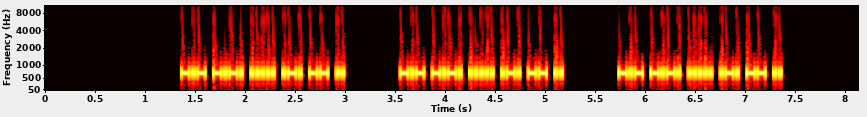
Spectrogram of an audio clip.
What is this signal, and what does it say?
Morse code, heard as a keyed tone, about 46 wpm, 700 Hz. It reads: KC5RMI KC5RMI KC5RMI
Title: USA Call Signs - 6 Characters - Repeated 3x - 45wpm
